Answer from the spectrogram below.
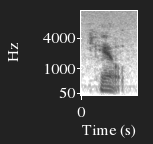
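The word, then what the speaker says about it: Celt: Và dân tộc này gọi là Kẹo. Đó, cái chữ C nhưng mà nó đọc là Kẹo.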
